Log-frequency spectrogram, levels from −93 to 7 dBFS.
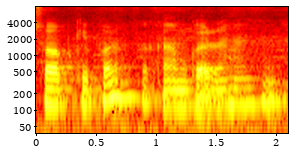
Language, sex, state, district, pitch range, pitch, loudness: Hindi, female, Bihar, West Champaran, 120-150 Hz, 125 Hz, -17 LUFS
